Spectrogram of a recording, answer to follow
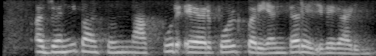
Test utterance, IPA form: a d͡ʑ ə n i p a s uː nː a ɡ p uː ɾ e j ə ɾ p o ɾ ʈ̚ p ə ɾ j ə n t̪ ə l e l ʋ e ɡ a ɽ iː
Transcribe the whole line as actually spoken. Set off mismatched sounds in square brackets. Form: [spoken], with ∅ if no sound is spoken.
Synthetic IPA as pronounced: [ə] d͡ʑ ə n i p a s uː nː a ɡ p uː ɾ e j ə ɾ p o ɾ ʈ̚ p ə ɾ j ə n t̪ ə [ɾ] e l ʋ e ɡ a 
